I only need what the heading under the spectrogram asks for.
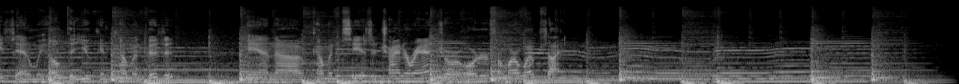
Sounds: music, speech

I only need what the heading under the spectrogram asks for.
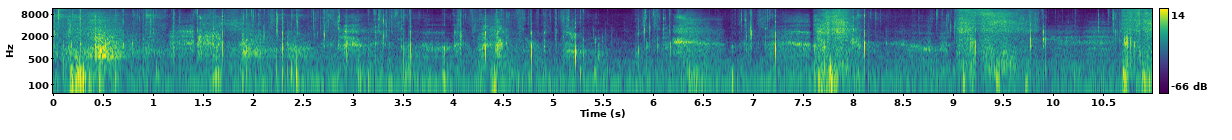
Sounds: pets, animal, dog, inside a small room

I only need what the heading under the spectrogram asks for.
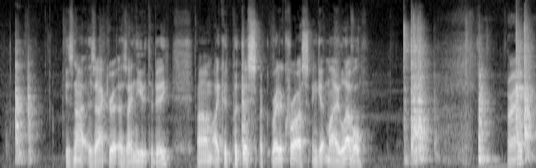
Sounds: speech, inside a small room

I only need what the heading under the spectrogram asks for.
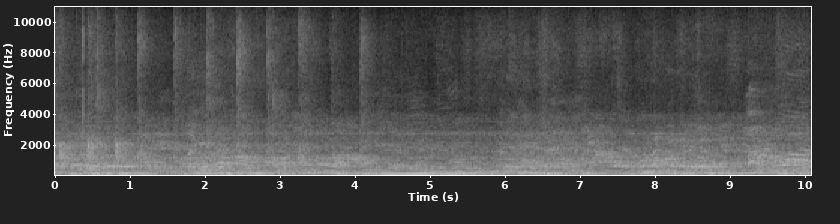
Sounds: speech, inside a large room or hall

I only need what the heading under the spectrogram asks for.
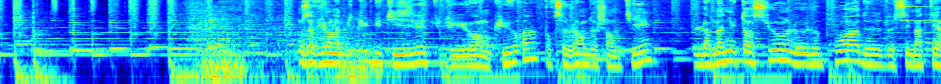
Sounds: music, speech

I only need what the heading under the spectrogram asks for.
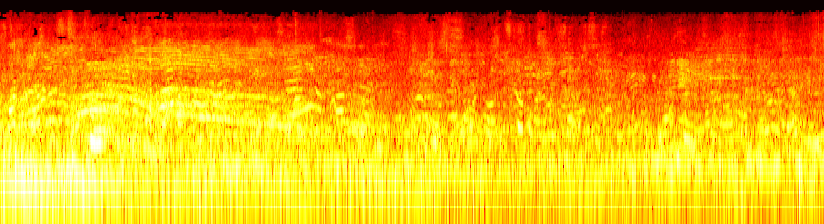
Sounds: speech

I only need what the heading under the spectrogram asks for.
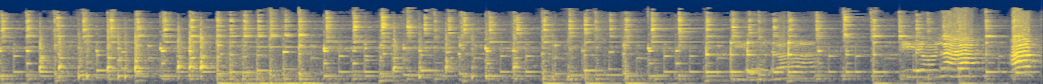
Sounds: marimba, glockenspiel, percussion, mallet percussion

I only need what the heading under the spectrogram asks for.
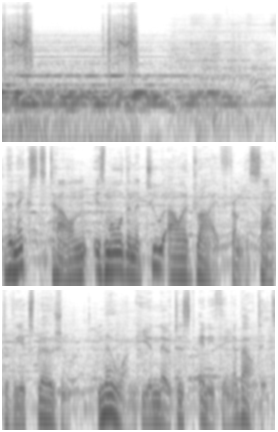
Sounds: speech, music

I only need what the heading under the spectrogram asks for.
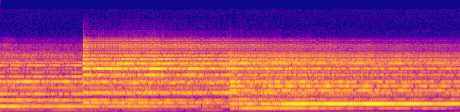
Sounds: mantra, music

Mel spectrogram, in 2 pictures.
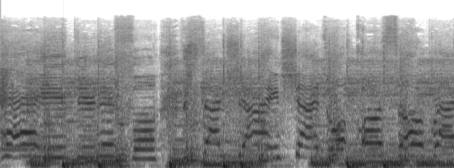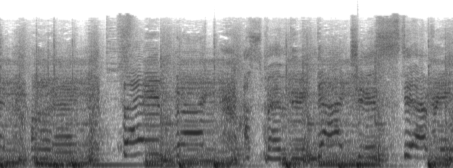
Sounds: music

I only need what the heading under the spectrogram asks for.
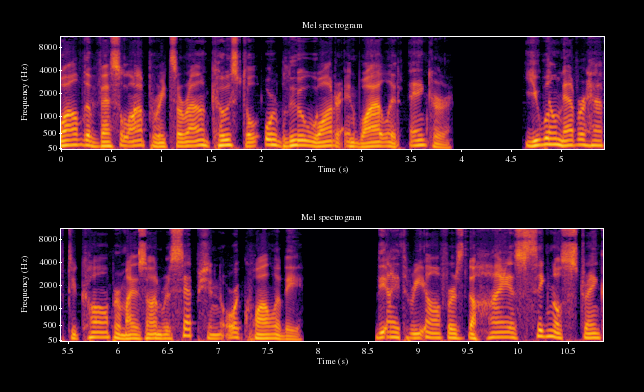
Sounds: speech

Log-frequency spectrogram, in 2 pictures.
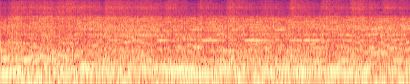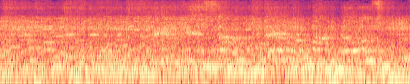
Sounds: music, rock and roll

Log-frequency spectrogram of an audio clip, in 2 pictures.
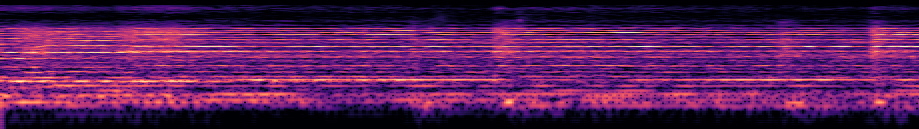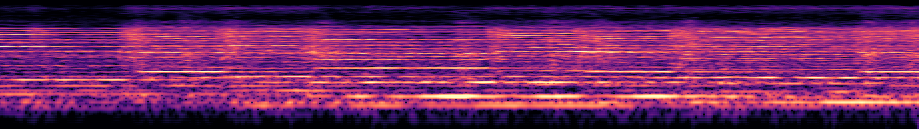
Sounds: music

